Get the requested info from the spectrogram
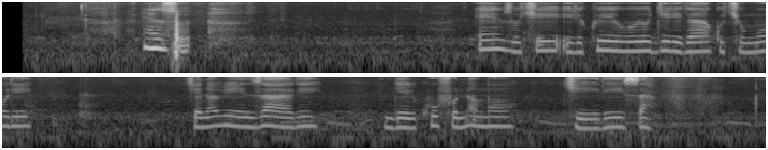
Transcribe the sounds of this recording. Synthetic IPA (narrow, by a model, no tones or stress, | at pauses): enzucieɾikwiːwuɟiɾiɾakucimuli | cenaβeːnzaːli | nɡeːɾikʰufunamo | ciːɾeːsa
